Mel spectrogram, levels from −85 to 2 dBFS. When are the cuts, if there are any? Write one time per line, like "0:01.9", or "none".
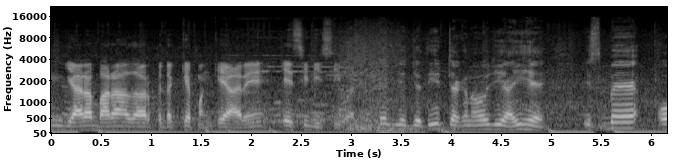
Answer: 0:03.2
